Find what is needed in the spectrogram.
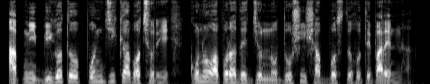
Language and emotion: Bengali, neutral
